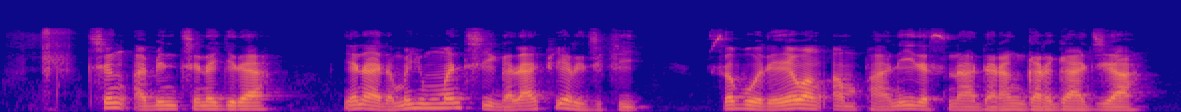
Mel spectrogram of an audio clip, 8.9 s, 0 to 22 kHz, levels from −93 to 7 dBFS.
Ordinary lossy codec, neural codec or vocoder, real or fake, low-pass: none; none; real; none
